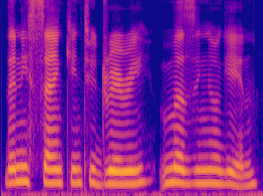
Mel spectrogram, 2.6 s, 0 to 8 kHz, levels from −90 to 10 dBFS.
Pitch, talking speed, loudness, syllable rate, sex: 200 Hz, 160 wpm, -17 LUFS, 4.4 syllables/s, female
